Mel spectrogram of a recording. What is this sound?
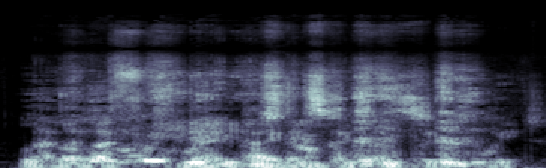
Alien Voice Speak
Layered voice with effects applied in Audacity.
daemon, dragon, alien, evil, scream, ur-quan, monster, roar, devil, Cthulhu, cutethulhu, lion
